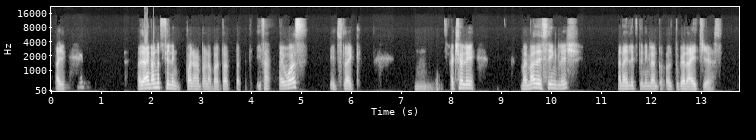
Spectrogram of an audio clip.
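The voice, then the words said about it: Mexican Chilango-accented English. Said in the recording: “we are Mexicans ... I have a very bad accent, like, according to myself ... it's going to be in English with Chilango accent”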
